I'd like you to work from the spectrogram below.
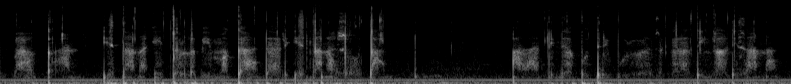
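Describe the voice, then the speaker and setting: A whisper moves at a moderate pace beneath noticeable background noise. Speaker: ASMR creator. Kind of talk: read story. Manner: whispered.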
